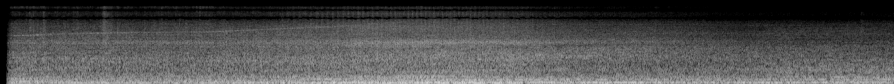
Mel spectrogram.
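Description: Scania K230UB city bus's nine-litre five-cylinder diesel running as the bus approaches and slows to pull in at the kerb, growing louder to about halfway and then easing off, over street traffic noise. A faint high whine rises in pitch over the first few seconds.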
